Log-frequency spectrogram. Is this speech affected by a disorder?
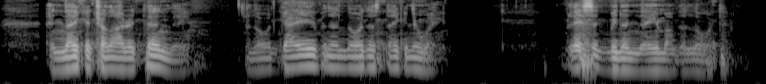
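Yes: cleft palate; talks funny, self-described.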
